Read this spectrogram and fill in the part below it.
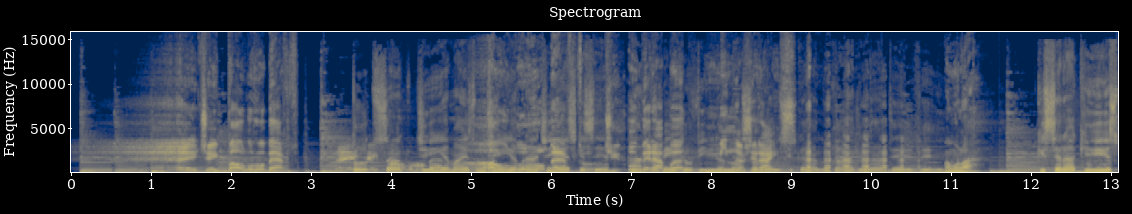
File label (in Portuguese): sertanejo universitario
